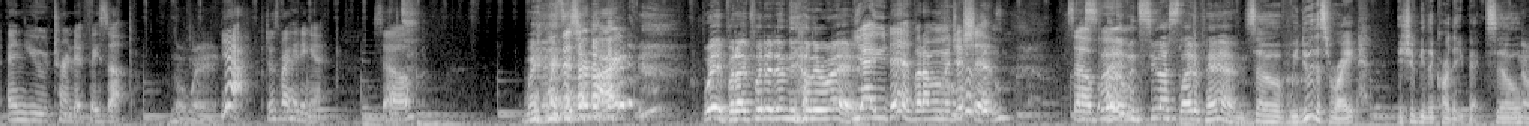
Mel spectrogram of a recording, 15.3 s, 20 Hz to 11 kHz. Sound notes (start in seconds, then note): 5.4 laughs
